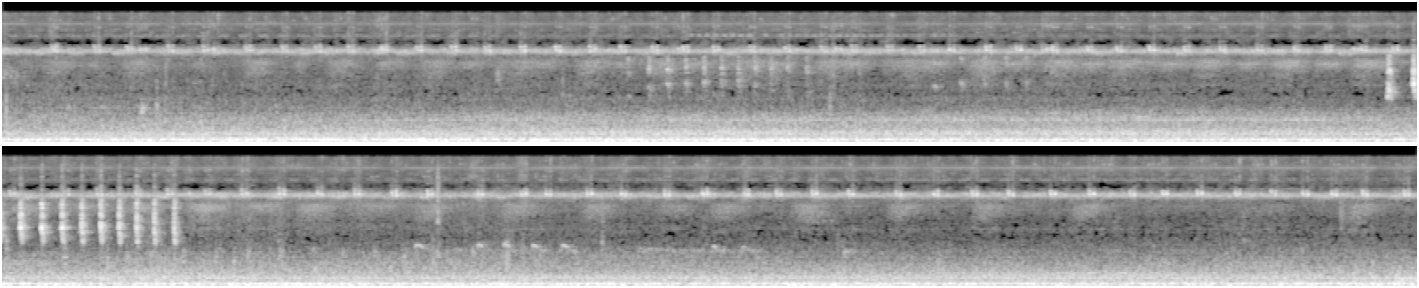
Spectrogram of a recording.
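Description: Insects chirring in a steady high-pitched trill, with a low rumble underneath. About halfway through, a faster pulsing trill sounds for about two seconds.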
